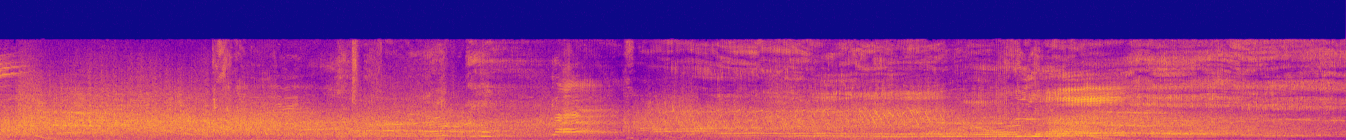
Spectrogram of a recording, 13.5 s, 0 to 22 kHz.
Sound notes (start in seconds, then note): 7.1 groaning; 9.4 Groaning turns to screaming as Gohan's blast rockets into space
